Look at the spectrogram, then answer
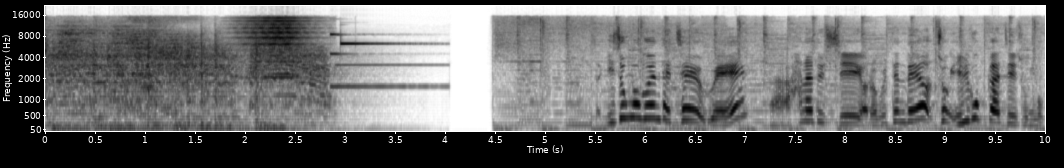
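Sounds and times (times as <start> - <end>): bright bell-like ding: 2.8 - 4.1.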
